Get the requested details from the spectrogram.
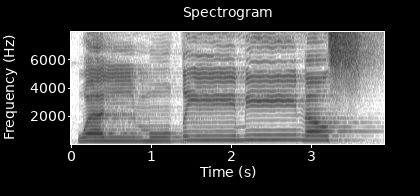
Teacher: harakat Wal [Musik] muqimi Mi ini adalah Mad Thobi'i zahiri sebab huruf Ya Sukun didahului baris kasrah maka huruf mim kita panjangkan dua harakat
